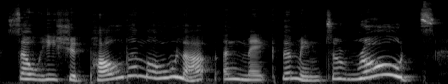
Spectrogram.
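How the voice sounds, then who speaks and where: Woman voicing slow-spoken little storybook engines. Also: high voice, very animated, pitched above the performer's own voice, heavily acted. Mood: horrified. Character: worried male engines complaining and urging on. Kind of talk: children's storybook character voice.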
